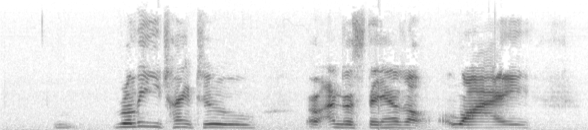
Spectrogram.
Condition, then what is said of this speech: Cerebral palsy. First of all, I want to apologize to my listeners for sounding like a drive-thru speaker box from Wendy's.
